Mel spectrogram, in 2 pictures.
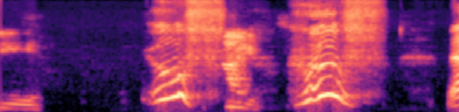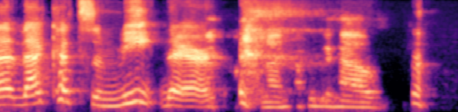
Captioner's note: laughs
